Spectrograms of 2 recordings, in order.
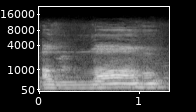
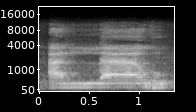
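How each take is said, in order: First: The L sound is heavy and full. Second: The L sound is light and thin. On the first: The speaker calls it right. "Tapi dia baca tabkhim Allahu gitu" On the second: The speaker calls it wrong. "tidak boleh dibaca Allahu, nggak boleh"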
